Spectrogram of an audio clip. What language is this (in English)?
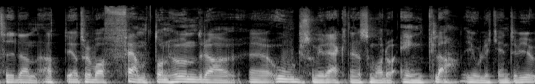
Swedish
